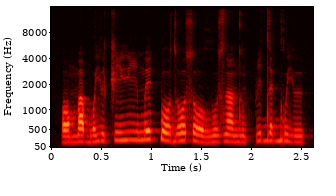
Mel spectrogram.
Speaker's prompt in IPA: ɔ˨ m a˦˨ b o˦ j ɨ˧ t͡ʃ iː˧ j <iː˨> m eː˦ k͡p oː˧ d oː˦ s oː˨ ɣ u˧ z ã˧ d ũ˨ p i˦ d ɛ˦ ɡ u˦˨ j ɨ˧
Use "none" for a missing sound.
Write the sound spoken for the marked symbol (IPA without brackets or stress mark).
iː˧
